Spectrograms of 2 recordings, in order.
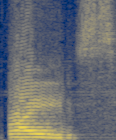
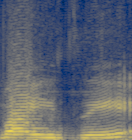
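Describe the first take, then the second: First: The word ends without any extra vowel. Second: The word ends with an extra vowel sound. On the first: The speaker calls it right. "हमेशा से आपने पढ़ा है" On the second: The speaker calls it wrong. "ऐसे नहीं पढ़ते हो"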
